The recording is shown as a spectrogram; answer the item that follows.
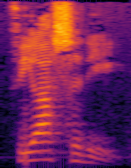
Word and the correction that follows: theodicy: T-H-E-O-D-I-C-Y. So it's T-H-E-O, it's Theodicy, D-I-C-Y.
